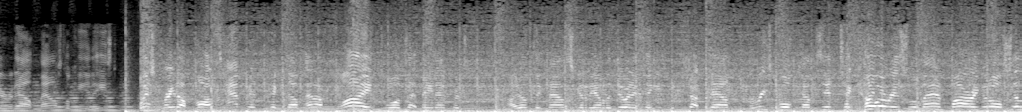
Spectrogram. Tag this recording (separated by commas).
Speech, Music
